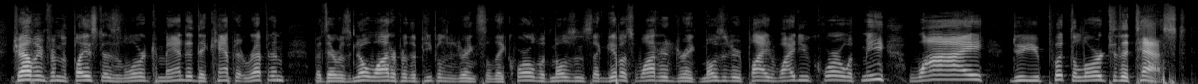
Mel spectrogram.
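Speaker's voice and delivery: preacher reading Exodus aloud; scripture reading. Acted. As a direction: read it out to the congregation.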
